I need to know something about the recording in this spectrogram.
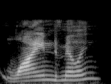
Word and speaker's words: windmilling: for you instead of wind Milling it is wind windmilling I okay a wind Milling okay instead of wind wi wind use a short eye sound there windmilling windmilling good good all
